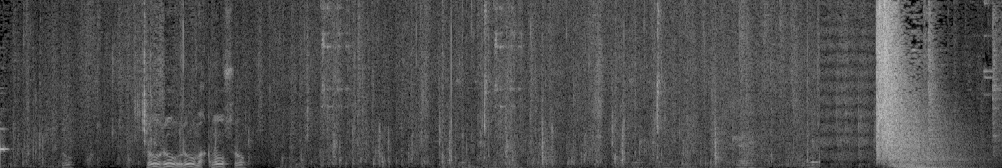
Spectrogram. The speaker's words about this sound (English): You can hear the rocket fire. Every few minutes, a rocket comes over our head and lands in one of the militants' positions.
